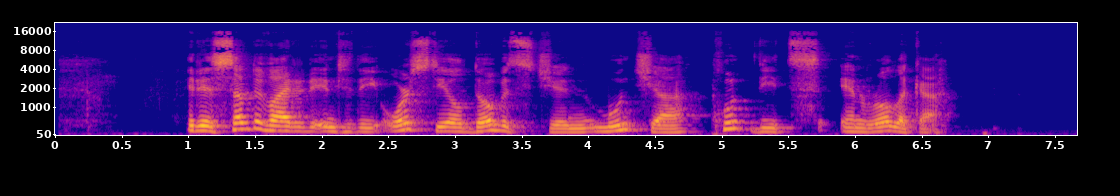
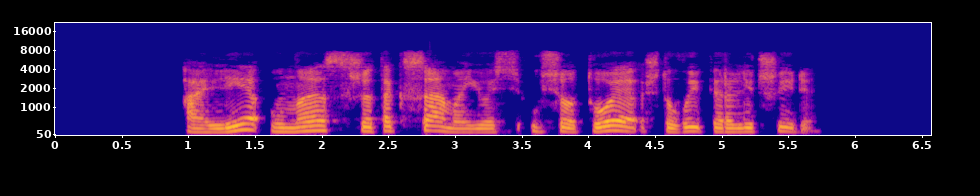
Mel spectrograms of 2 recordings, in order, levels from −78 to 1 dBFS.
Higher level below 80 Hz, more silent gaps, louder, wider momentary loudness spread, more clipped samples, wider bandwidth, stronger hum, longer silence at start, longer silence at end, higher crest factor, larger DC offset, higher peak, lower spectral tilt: first, -54 dBFS vs -60 dBFS; second, none vs 3.53-3.57 s; about the same, -20 LUFS vs -18 LUFS; about the same, 11 LU vs 9 LU; neither; first, 16.5 kHz vs 8.2 kHz; neither; about the same, 1 s vs 0.95 s; second, 0.7 s vs 0.9 s; about the same, 18 dB vs 18 dB; neither; about the same, -2 dBFS vs 0 dBFS; about the same, -4.5 dB/octave vs -5 dB/octave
